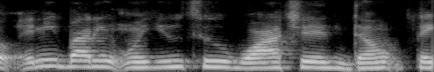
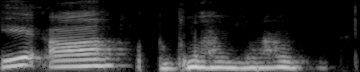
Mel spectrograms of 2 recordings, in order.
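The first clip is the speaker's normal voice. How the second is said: put-on voice of a little boy; 3 dB quieter than usual. Retelling what the little boy said: imitating a little boy. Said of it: "That little boy said".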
